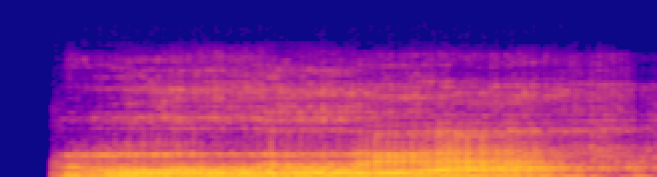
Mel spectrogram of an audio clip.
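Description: Tarbosaurus roar sound effect: a deep, loud roar that starts suddenly and holds for about three seconds, then fades out at the end.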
